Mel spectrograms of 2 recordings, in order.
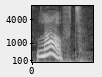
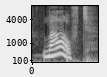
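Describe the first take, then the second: No difference in how they are said.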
